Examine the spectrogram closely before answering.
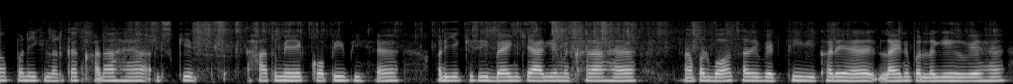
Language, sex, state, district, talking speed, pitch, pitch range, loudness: Maithili, female, Bihar, Supaul, 215 wpm, 175 Hz, 170-180 Hz, -21 LUFS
